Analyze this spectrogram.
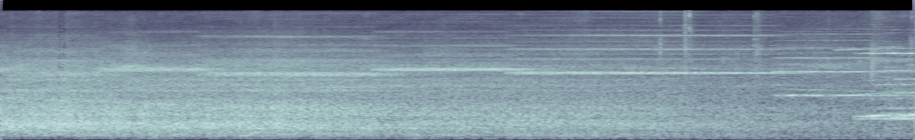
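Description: Train brakes squeal as the train slows.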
